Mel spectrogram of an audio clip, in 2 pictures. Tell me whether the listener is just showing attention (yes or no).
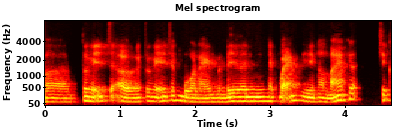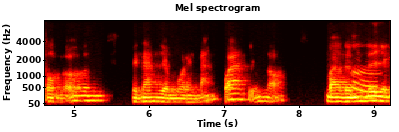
yes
